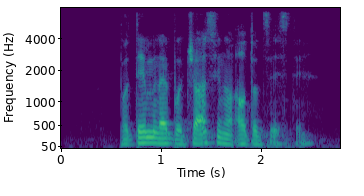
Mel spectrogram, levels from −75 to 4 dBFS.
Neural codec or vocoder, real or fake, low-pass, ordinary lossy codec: codec, 16 kHz, 1.1 kbps, Voila-Tokenizer; fake; 7.2 kHz; none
